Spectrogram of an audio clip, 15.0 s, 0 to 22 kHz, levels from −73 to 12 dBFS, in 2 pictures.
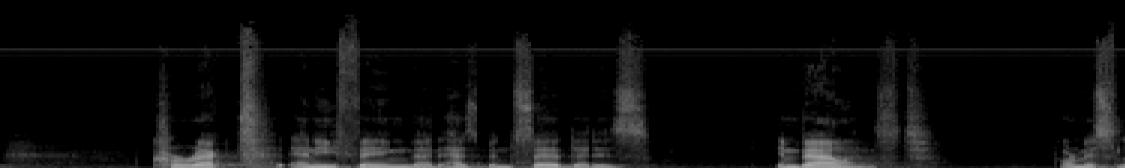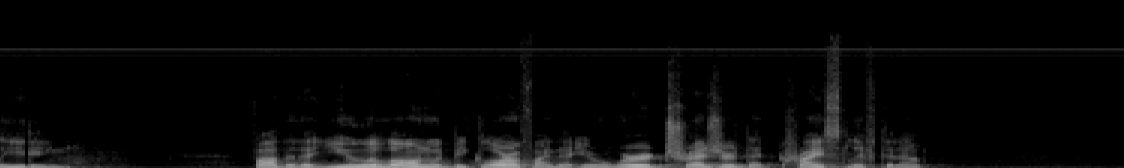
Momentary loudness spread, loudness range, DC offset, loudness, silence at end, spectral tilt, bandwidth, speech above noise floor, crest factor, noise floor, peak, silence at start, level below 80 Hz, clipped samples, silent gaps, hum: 16 LU; 6 LU; under 0.1%; -26 LUFS; 1.35 s; -6 dB/octave; 19 kHz; 35 dB; 24 dB; -61 dBFS; -4 dBFS; 1 s; -66 dBFS; under 0.1%; none; none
